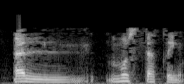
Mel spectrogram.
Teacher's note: اللام نراعي فيها صفة البينية بين الشدة والرخاوة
